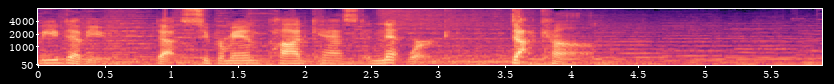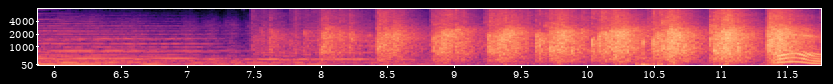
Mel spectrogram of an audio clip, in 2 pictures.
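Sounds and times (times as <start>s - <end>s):
speech: 0.0s - 4.3s
crowd cheering: 7.5s - 11.7s.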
